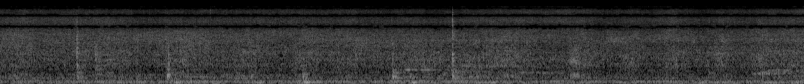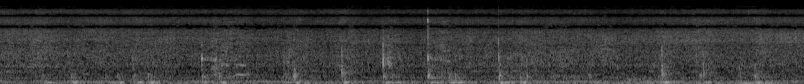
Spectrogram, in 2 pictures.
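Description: Carrot halwa sizzling steadily in a pan on the stove, with a spoon scraping and stirring it now and then.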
